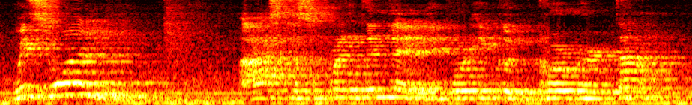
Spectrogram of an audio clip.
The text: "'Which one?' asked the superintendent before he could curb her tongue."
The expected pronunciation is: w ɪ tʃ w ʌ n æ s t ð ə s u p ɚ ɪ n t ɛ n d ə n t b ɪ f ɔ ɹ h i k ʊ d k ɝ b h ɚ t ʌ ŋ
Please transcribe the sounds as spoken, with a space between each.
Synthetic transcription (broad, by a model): w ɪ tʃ w ʌ n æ s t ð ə s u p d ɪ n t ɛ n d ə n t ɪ p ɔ ɹ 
